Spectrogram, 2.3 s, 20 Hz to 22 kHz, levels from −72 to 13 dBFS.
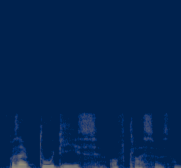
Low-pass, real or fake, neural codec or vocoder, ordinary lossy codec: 7.2 kHz; fake; vocoder, 22.05 kHz, 80 mel bands, WaveNeXt; none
